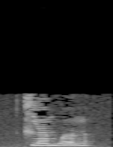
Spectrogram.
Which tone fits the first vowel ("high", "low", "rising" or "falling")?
high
